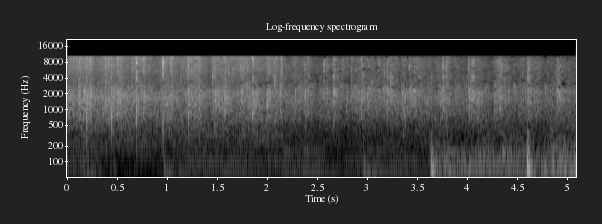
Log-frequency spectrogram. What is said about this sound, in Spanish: Gracias a los dos. Pido un aplauso para ellos.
